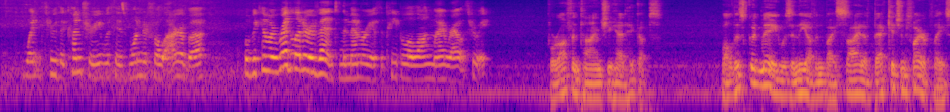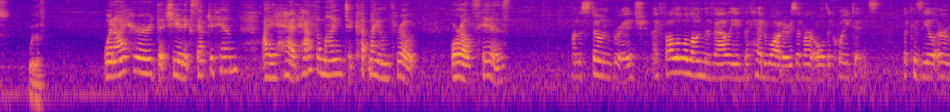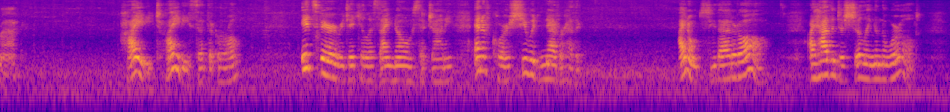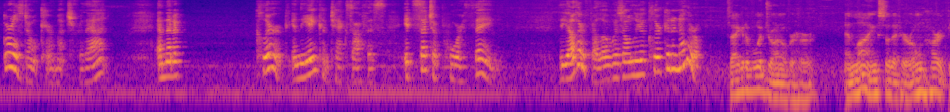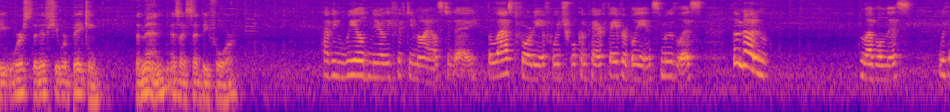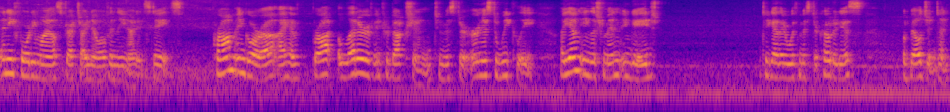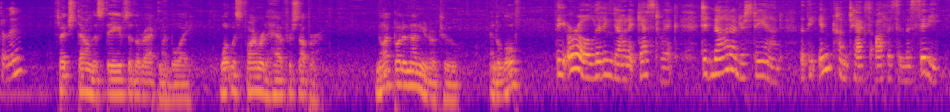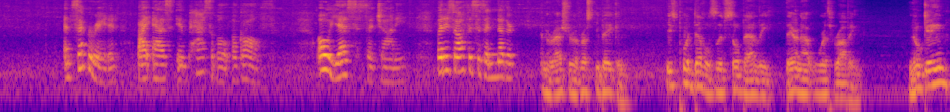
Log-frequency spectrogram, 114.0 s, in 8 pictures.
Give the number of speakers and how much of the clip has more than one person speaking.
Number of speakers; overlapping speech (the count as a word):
three, no overlap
